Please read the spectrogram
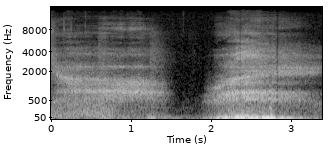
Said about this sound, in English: scholars don't know fully uh, how to pronounce it, but the, the, one of the main closest ways is Yahweh, right? This and but what the interesting thing is when you stop and think about breathing in and breathing out. It sounds like that word, like,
